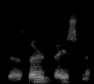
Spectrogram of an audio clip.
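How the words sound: It is low, gloomy and mournful, like a funeral. The speaker calls it wrong. "like just sounding like death"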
